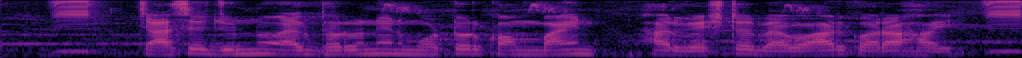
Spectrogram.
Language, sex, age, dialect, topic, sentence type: Bengali, male, 25-30, Standard Colloquial, agriculture, statement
